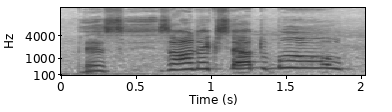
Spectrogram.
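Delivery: extremely high falsetto creature wail; screechy goblin outrage. Pretend. Streamer voicing outraged goblin boss, very high put-on screech.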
